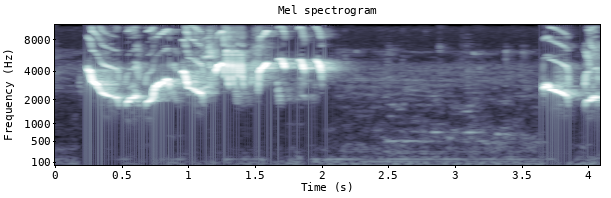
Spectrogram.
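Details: Orange-headed thrush song aimed at stirring moulting or silent birds; a long, rapid warbling phrase of looping whistled notes, then silence with low hum and a brief closing whistle.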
